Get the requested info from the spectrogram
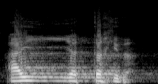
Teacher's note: The noon is gone. It gets literally assimilated into or merged into the next letter. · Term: idgham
